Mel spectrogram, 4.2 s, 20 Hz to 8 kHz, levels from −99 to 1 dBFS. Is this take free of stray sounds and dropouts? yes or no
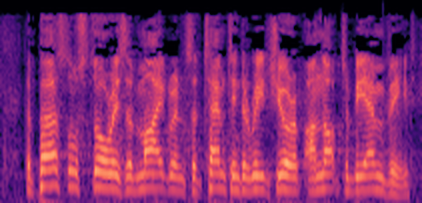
yes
